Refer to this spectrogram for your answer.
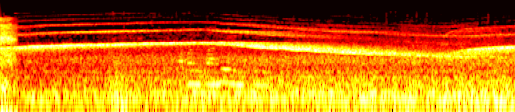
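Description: An ambulance siren, the ambulance called for a person severely ill with a fever, wails continuously, its pitch sliding slowly down and back up, loud over a low rumbling background.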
